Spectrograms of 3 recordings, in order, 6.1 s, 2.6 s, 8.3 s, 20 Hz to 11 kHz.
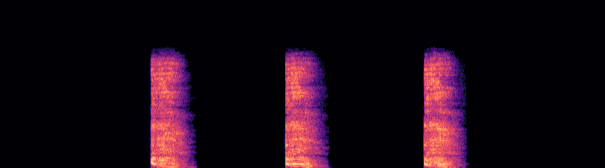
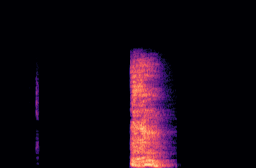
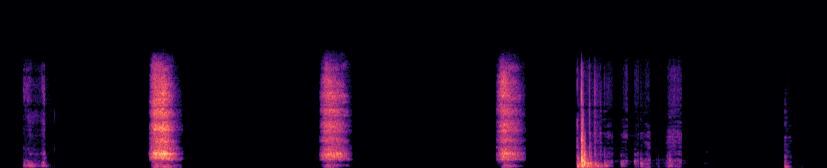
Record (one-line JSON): {"three_cough_length": "6.1 s", "three_cough_amplitude": 28560, "three_cough_signal_mean_std_ratio": 0.3, "cough_length": "2.6 s", "cough_amplitude": 29017, "cough_signal_mean_std_ratio": 0.28, "exhalation_length": "8.3 s", "exhalation_amplitude": 27295, "exhalation_signal_mean_std_ratio": 0.22, "survey_phase": "beta (2021-08-13 to 2022-03-07)", "age": "45-64", "gender": "Male", "wearing_mask": "No", "symptom_none": true, "smoker_status": "Never smoked", "respiratory_condition_asthma": false, "respiratory_condition_other": false, "recruitment_source": "Test and Trace", "submission_delay": "1 day", "covid_test_result": "Positive", "covid_test_method": "RT-qPCR", "covid_ct_value": 19.8, "covid_ct_gene": "ORF1ab gene", "covid_ct_mean": 22.8, "covid_viral_load": "33000 copies/ml", "covid_viral_load_category": "Low viral load (10K-1M copies/ml)"}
